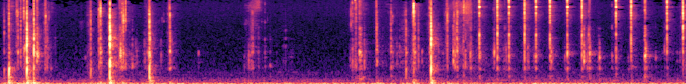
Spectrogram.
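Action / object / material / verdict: tap / plastic gaming keypad keys / plastic / none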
